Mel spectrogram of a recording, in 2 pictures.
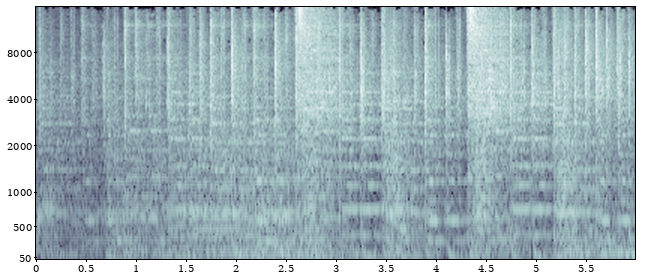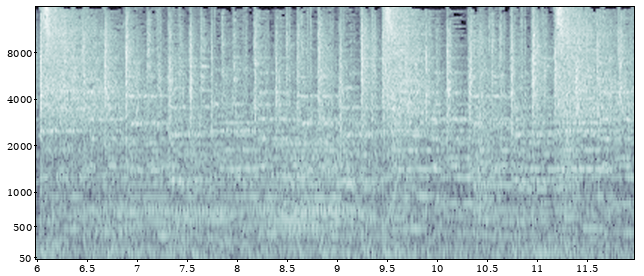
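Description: Loud, driving theme music with steady beats and dense instrumentation throughout; no animal sounds are heard.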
